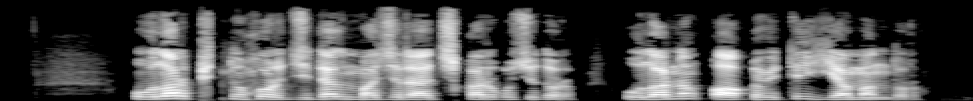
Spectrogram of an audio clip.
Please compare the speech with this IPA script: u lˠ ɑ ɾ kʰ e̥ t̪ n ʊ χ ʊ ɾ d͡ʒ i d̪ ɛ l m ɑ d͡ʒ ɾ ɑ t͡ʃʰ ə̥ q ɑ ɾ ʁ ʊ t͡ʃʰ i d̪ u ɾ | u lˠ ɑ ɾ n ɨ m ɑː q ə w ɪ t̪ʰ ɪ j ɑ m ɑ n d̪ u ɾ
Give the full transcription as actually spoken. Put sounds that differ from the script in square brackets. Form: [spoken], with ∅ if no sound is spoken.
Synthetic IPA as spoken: u lˠ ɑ ɾ [pʰ] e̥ t̪ n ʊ χ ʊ ɾ d͡ʒ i d̪ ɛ l m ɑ d͡ʒ ɾ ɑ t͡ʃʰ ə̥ q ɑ ɾ ʁ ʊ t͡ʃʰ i d̪ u ɾ | u lˠ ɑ ɾ n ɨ [ŋ] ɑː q ə w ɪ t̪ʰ ɪ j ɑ m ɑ n d̪ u ɾ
